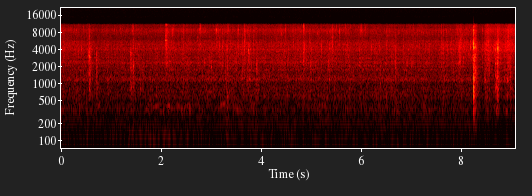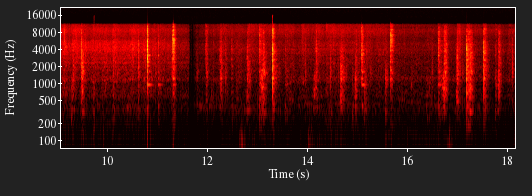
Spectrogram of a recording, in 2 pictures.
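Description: Onion, tomato and spice masala sizzling in oil in a pressure cooker. From about eight seconds in, a perforated metal ladle stirs it, with irregular sharp clinks and scrapes against the pot.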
